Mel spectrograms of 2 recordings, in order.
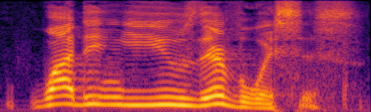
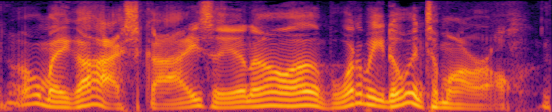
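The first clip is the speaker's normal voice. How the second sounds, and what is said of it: Imitates another person's voice. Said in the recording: “give everybody the world's best impersonation of me”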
